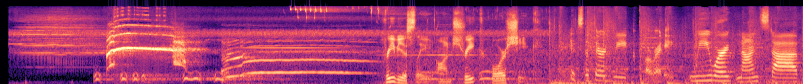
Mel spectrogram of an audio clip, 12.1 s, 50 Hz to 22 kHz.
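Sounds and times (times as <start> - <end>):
eerie held tones: 0.2 - 8.3
loud high sustained tone: 0.2 - 8.3
owl hooting: 1.4 - 8.2.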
